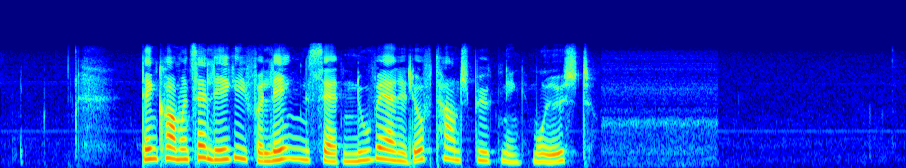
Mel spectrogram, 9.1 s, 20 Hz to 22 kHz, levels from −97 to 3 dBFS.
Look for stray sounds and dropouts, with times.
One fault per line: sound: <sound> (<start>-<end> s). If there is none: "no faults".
no faults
